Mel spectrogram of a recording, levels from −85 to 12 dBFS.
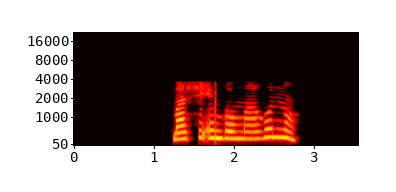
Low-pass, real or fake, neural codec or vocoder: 3.6 kHz; fake; vocoder, 44.1 kHz, 128 mel bands, Pupu-Vocoder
